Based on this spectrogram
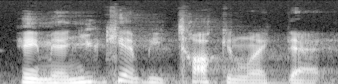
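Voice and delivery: ordinary talk, nothing marked

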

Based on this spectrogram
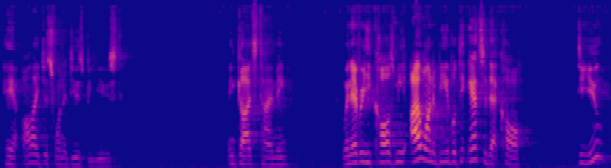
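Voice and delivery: soft low sermon hush. Real, not acted. Quiet intimate preaching aside.

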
